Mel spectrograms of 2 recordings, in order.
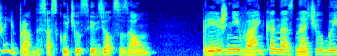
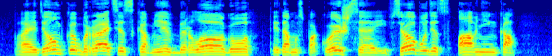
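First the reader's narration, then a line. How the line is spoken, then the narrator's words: Low booming drone. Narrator (Russian): прогудел он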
